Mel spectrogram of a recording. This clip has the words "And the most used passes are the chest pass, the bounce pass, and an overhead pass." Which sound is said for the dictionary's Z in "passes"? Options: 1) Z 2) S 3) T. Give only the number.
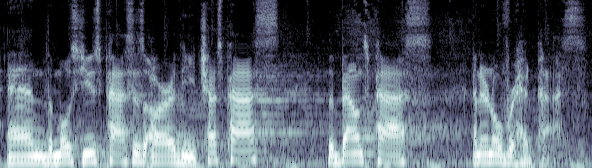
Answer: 1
